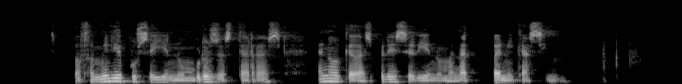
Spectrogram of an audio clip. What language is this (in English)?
Catalan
